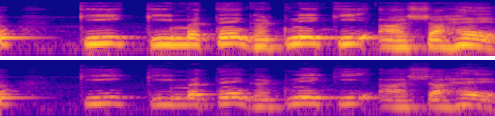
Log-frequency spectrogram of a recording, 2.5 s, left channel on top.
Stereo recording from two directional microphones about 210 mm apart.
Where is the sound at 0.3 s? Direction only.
35° left (ahead or behind).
